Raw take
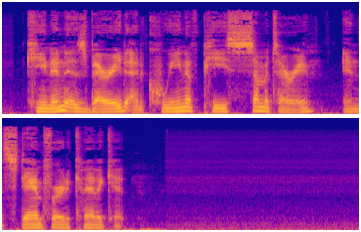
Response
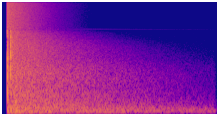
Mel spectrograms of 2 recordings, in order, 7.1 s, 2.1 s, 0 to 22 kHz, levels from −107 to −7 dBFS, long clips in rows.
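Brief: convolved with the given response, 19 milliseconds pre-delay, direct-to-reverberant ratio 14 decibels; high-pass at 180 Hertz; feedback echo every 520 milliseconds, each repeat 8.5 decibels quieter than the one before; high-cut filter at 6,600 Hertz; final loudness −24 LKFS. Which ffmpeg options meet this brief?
-filter_complex "[0:a]highpass=180,lowpass=6600,aecho=1:1:520|1040|1560|2080:0.376|0.143|0.0543|0.0206,asplit=2[link_01][link_02];[1:a]atrim=start_sample=2205,adelay=19[link_03];[link_02][link_03]afir=irnorm=-1:irlink=0,volume=-30dB[link_04];[link_01][link_04]amix=inputs=2:normalize=0,volume=4.5dB"

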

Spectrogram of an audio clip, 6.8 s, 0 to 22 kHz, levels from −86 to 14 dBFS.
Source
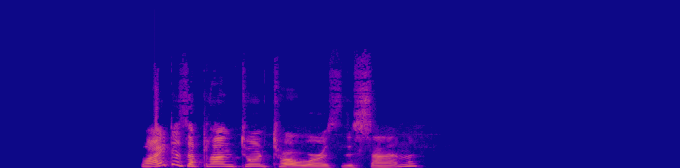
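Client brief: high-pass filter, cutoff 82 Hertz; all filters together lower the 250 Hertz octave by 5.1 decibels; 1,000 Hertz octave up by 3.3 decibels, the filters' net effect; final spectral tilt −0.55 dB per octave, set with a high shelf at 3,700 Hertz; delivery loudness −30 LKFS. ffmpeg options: ffmpeg -i in.wav -af "highpass=82,equalizer=frequency=250:width_type=o:gain=-7,equalizer=frequency=1000:width_type=o:gain=5,highshelf=frequency=3700:gain=-5.5,volume=-2.5dB" out.wav

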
